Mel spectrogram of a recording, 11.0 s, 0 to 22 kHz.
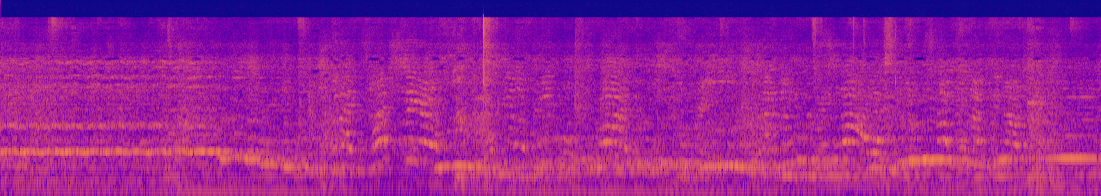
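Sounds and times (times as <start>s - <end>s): children chattering and calling: 0.0s - 11.0s
music playing: 0.0s - 11.0s.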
